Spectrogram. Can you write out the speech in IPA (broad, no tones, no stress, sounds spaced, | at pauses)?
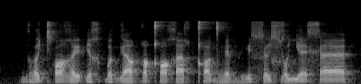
ɡʱ ʌ cʰ ɑ ʁ ɪ ʔ i χ ɓ ʌ ɡ æ q ɪ qʰ ɒ χ æ χ qʼ ʊ dʱ ɛ bʱ ɪ ɬ ə ɕ ɔ ʎ ɛ x æ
